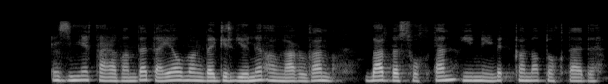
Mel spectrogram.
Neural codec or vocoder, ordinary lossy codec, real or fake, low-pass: codec, 16 kHz, 0.5 kbps, FunCodec, trained on LibriTTS, 25 frames a second; none; fake; none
